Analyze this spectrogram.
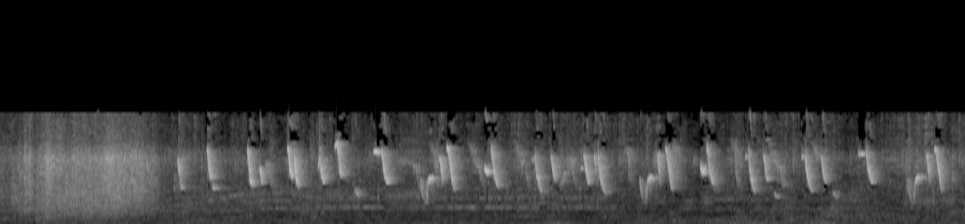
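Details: Canario criollo, the saffron finch, in full 'professional' song: after a burst of hiss, a rapid, uneven stream of sharp, high, downward-sliding notes, some paired, over a low constant background noise.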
